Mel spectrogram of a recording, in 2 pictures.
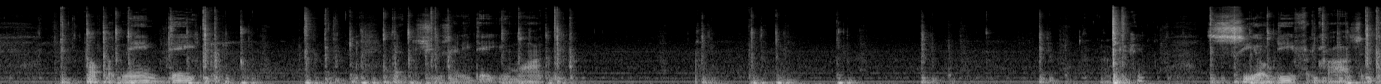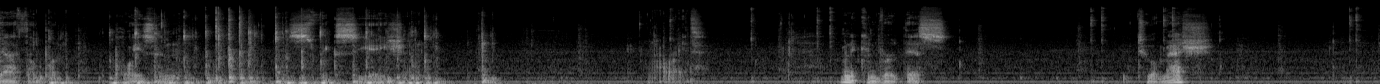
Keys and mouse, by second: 0.9-5.6 typing, 7.0 1, 7.5 9, 7.8 8, 8.4 6, 9.2 Tab, 10.4 Tab, 11.1 Return, 12.3-18.1 typing, 18.6 Tab, 20.5-21.3 middle drag, 22.0-25.5 right drag, 25.5-27.6 drag.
